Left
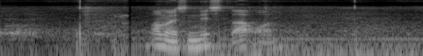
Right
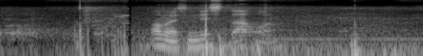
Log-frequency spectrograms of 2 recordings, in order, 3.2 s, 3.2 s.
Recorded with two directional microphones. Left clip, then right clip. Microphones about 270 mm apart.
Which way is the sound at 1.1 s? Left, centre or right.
Centre.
